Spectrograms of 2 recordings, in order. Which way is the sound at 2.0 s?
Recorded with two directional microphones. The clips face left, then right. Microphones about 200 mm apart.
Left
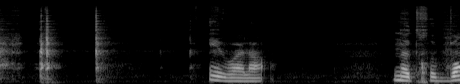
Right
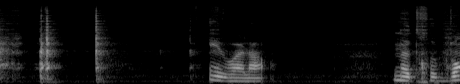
30° left (ahead or behind).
